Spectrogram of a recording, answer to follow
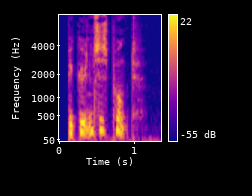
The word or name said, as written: begyndelsespunkt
